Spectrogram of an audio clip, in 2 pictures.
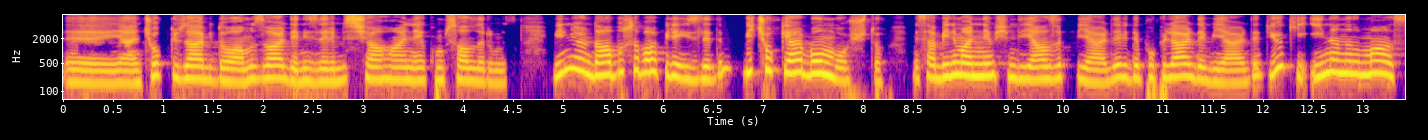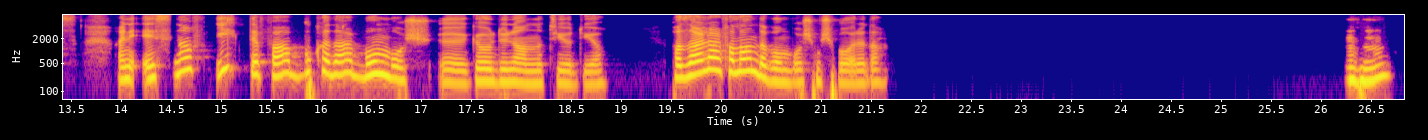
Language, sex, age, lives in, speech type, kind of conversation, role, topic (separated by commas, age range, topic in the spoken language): Turkish, female, 40-44, United States, conversation, unstructured, none, Seyahat ederken fiyatların aşırı artması hakkında ne düşünüyorsun?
